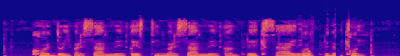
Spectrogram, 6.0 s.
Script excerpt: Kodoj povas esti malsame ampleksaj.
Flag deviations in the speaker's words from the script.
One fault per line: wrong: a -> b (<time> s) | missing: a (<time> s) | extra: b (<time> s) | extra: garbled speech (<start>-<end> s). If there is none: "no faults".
wrong: povas -> malsame (1.1 s)
extra: garbled speech (4.4-5.4 s)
